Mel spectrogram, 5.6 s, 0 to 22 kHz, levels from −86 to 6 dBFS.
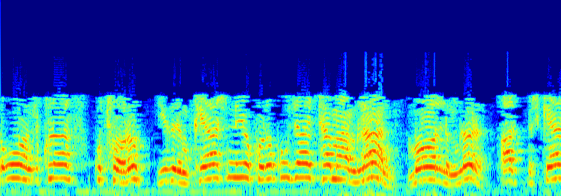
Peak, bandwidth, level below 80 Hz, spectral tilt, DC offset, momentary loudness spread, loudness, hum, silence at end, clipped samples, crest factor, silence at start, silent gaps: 0 dBFS; 4 kHz; -42 dBFS; -7.5 dB/octave; under 0.1%; 4 LU; -13 LUFS; none; 0 s; under 0.1%; 12 dB; 0 s; none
